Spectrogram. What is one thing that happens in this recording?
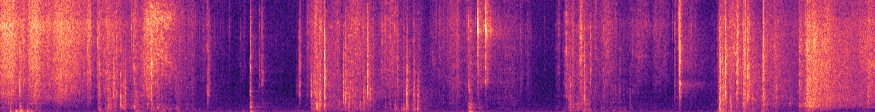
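Objects are set down on a hard countertop with light knocks.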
